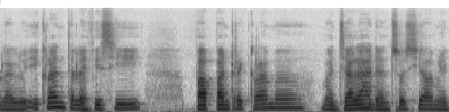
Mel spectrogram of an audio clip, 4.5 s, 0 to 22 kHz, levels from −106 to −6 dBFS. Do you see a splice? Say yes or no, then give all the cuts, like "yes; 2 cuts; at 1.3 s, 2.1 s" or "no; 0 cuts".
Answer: no; 0 cuts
